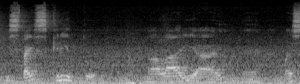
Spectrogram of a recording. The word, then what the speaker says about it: malariae: Está aí malariae, mas pronuncia-se, está escrito malariae, né? Mas pronuncia-se malariae, bom?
